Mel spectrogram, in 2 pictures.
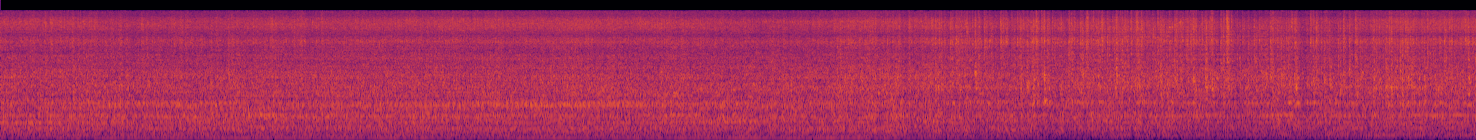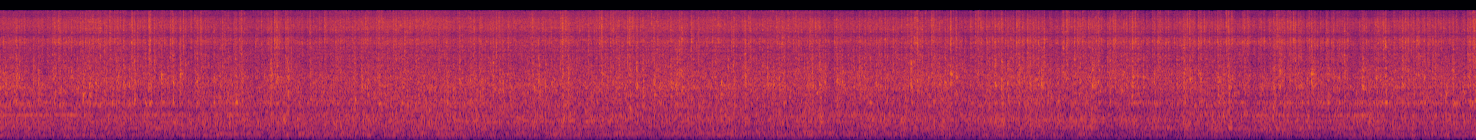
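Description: Kubota rice combine harvester running steadily while it cuts through the standing crop: a continuous diesel drone with steady tones above it. The deepest part of the drone weakens about ten seconds in.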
